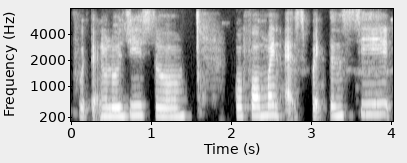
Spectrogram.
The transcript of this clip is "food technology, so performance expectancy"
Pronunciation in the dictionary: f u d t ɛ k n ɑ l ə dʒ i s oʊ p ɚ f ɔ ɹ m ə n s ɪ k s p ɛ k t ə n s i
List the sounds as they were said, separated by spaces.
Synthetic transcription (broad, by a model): f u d t ɛ k n ɑ l ə dʒ i s oʊ p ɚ f ɔ m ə n ɪ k s p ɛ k t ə n s i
